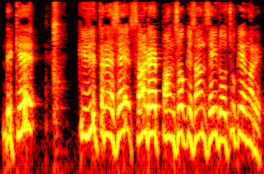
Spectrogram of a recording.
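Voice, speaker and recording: A man with a high voice argues passionately as a farmer leader on a debate panel. He is insistent and repeats his phrases for emphasis, and the audio is dull and lo-fi. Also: normal speed, darkish tone. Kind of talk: impassioned political debate.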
